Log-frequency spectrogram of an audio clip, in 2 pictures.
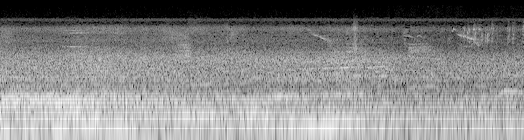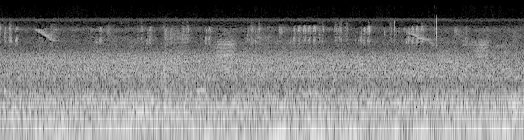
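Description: Birds chirping: short, high, falling calls and quick clicking notes, scattered through the middle and later part, over a steady low background hum that is stronger in the first few seconds.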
